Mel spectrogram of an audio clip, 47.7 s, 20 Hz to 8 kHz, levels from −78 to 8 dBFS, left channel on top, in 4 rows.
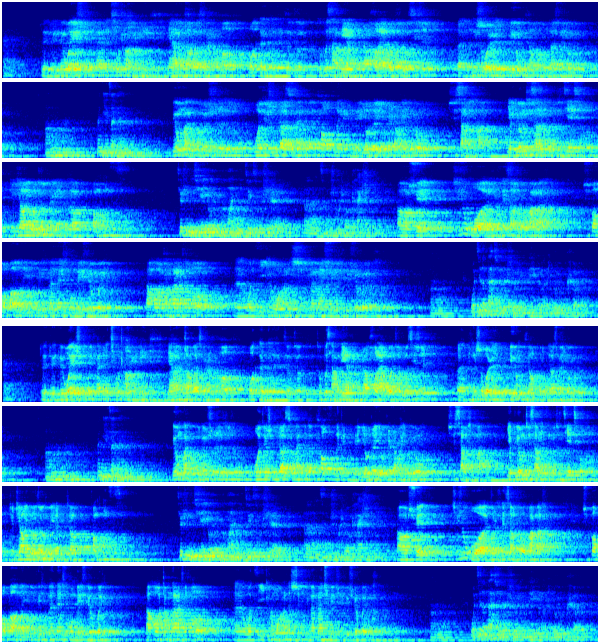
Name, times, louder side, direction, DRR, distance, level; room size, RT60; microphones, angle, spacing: voice 1, 0.8-8.6 9.1-12.0 15.3-20.4 20.8-21.6 22.0-23.7 24.0-26.6 31.7-32.4 32.8-34.8 35.4-37.9 38.6-39.8 40.4-43.2 43.6-43.7, right 1 dB, 85° right, -3 dB, 1.9 m, -28 dB
voice 2, 12.8-13.3 13.8-14.7 24.5-24.9 27.3-29.4 29.9-31.4 44.3-44.6 45.1-47.3, equal, 5° left, -5 dB, 1.6 m, -32 dB
17.0 x 6.9 x 3.6 m, 2.8 s
head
